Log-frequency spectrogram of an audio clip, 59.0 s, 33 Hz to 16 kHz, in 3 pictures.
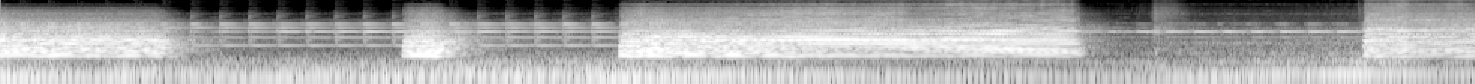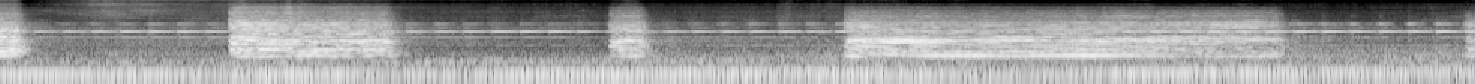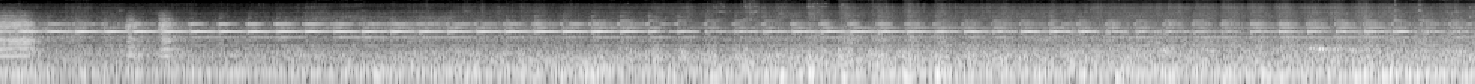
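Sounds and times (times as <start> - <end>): locomotive air horn: 0.0 - 2.4, 5.4 - 6.2, 8.2 - 14.6, 18.2 - 20.1, 22.7 - 25.0, 27.8 - 28.4, 30.9 - 36.8, 39.2 - 39.9.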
